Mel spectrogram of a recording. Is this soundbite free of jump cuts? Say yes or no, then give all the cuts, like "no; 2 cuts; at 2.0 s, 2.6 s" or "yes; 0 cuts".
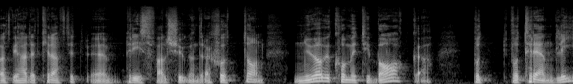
yes; 0 cuts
